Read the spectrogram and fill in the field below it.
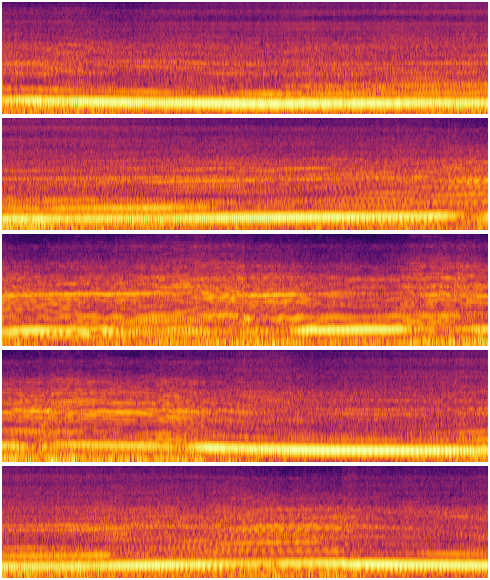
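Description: A car at its first track day at Alès, engine droning loud and close the whole time, pitch falling on a downshift and rising again as it accelerates out of a curve.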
